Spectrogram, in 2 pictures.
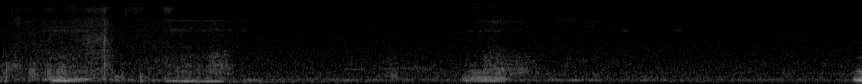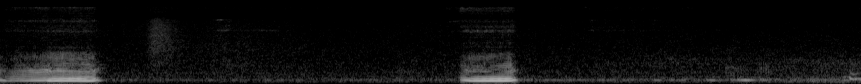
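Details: A Pugalier dog snoring while asleep: soft rattling breaths broken by two loud, harsh, pig-like snorts.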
